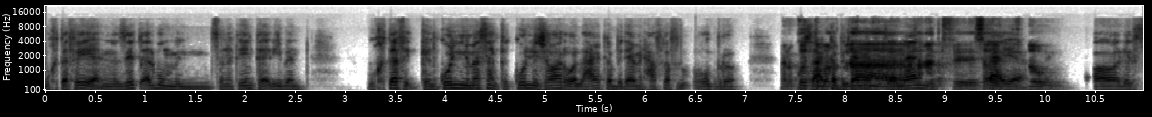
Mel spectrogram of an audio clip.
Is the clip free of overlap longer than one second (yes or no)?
no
